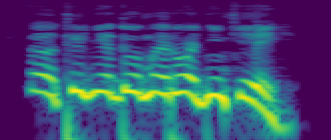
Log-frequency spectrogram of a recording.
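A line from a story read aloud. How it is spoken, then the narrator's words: Whining. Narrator (Russian): Заскулила баба Люба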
